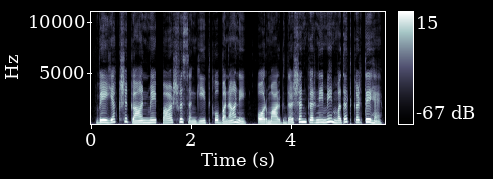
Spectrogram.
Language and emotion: Hindi, neutral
